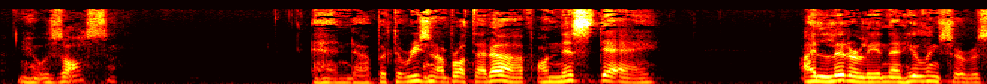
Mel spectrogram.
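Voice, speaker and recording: A man in his fifties, a pastor, tells stories in a sermon with lots of animation and frequent laughter, dropping to a hush and rising to a shout. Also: fairly high pitch. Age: 50s. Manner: animated, laughs often, swings from hushed to shouting. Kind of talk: sermon storytelling.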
